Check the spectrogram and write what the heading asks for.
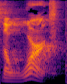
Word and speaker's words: wort: It is the wort, not warts, not forts, not short, the wort.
